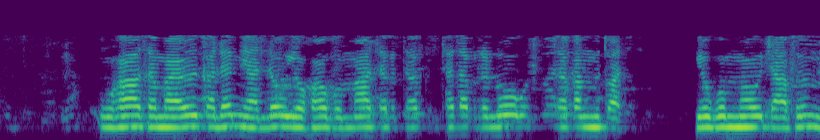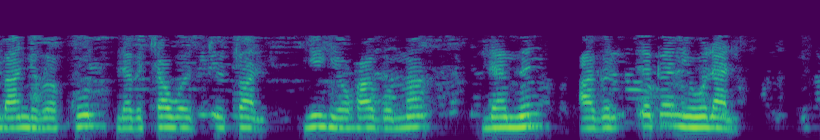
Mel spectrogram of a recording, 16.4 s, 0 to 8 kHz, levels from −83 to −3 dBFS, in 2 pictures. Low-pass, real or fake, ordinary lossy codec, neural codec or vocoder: 7.2 kHz; real; AAC, 16 kbps; none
